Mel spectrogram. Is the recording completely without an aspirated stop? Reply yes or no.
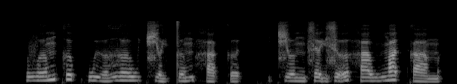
yes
